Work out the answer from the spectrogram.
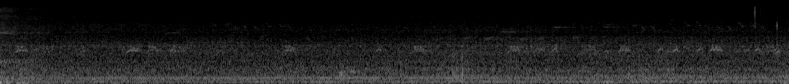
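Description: Steady outdoor background noise with a faint steady hum, over which short bird chirps repeat every second or so.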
